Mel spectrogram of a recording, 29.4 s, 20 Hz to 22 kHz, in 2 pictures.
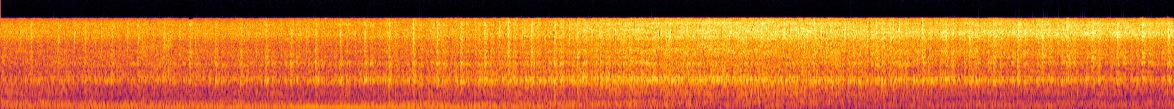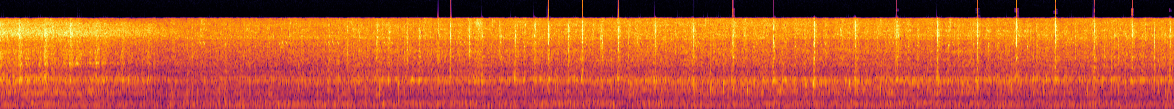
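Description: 7-1/4 inch gauge live steam locomotives running: a loud steam hiss with a low hum in the first several seconds, then a locomotive working along with sharp, even exhaust chuffs, about one and a half a second, over the last ten seconds.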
